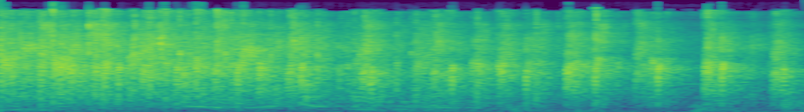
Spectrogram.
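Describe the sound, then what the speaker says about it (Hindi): Audience applause at an arts and culture literary event in Jaipur, a dense crowd clapping that carries steadily through the whole stretch, with a voice briefly audible underneath. "तालियों में कमी नहीं होनी चाहिए।"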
